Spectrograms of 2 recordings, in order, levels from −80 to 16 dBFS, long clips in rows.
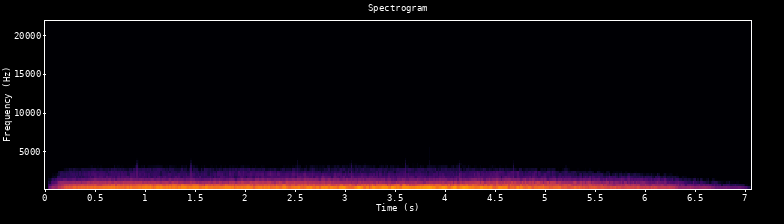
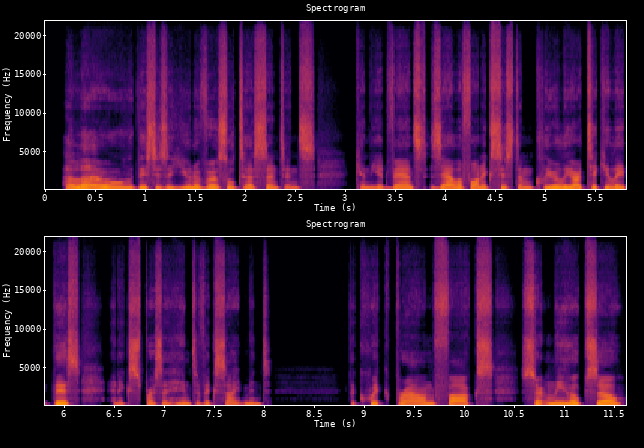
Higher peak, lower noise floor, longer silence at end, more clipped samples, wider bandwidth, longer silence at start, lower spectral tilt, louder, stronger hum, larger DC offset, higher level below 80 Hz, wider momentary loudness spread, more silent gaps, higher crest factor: about the same, 0 dBFS vs 0 dBFS; second, -45 dBFS vs -62 dBFS; first, 0.75 s vs 0.05 s; neither; second, 2.3 kHz vs over 20 kHz; about the same, 0.1 s vs 0.2 s; first, -15.5 dB/octave vs -5 dB/octave; first, -13 LUFS vs -17 LUFS; neither; neither; first, -44 dBFS vs -58 dBFS; first, 15 LU vs 10 LU; neither; about the same, 14 dB vs 16 dB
